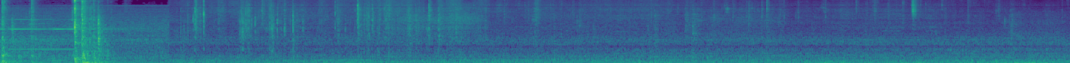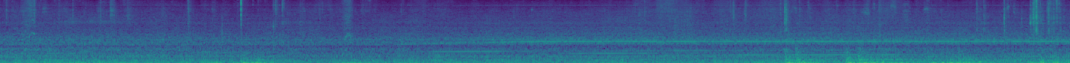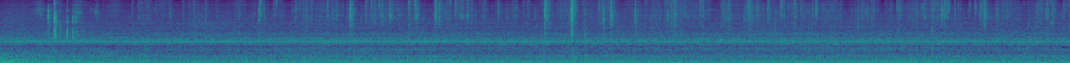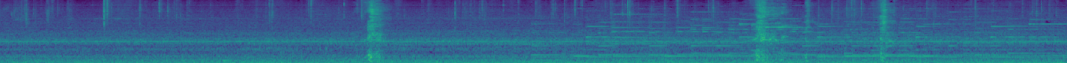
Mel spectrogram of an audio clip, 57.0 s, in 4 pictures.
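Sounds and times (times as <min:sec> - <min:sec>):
faint whine: 0:00.0 - 0:57.0
train running rumble: 0:00.0 - 0:57.0.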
